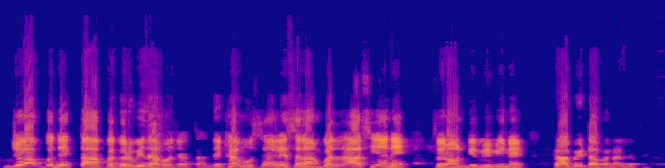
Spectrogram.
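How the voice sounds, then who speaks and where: A man preaching a sermon with passion, moving between soft explanation and loud emphasis. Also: sits high, muffled recording. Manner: impassioned, swings from soft to loud with chanted Quran recitation.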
